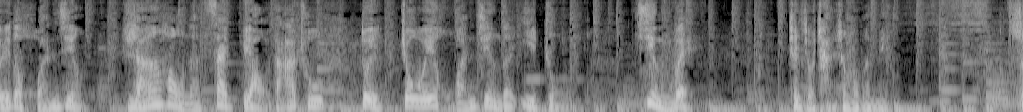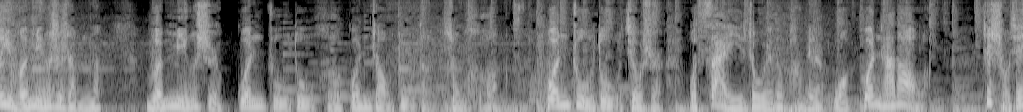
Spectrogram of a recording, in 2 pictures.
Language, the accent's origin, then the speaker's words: Chinese; China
